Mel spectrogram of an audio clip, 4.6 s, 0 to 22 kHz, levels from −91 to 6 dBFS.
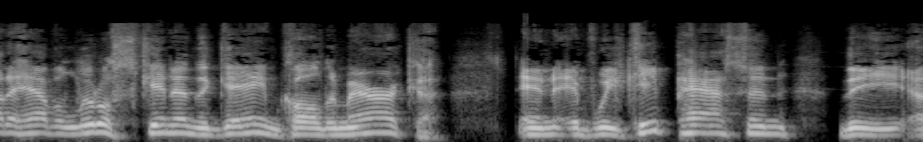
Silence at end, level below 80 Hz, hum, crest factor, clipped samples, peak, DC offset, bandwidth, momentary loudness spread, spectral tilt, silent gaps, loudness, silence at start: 0 s; -60 dBFS; none; 20 dB; under 0.1%; 0 dBFS; under 0.1%; 12.5 kHz; 7 LU; -4.5 dB/octave; none; -20 LUFS; 0 s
